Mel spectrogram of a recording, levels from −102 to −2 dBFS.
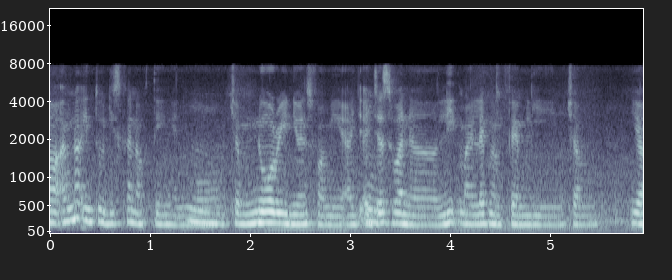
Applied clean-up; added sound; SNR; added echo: none; none; none; none.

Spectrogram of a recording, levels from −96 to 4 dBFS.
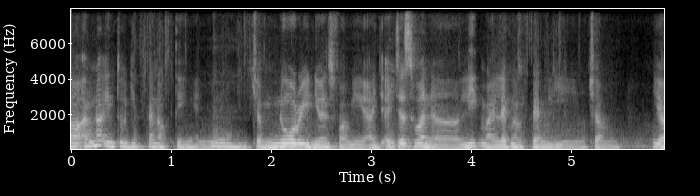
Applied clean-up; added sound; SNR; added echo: neural separator model SepFormer DNS4.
